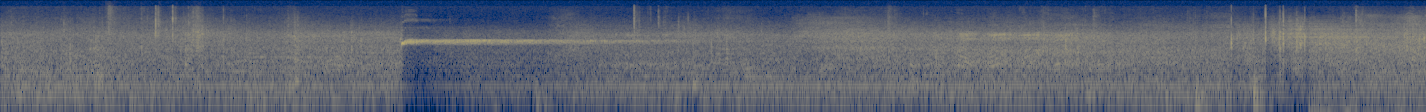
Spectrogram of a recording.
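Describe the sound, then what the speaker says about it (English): A referee's whistle at an ice hockey game, one sharp sustained blast of about two seconds that stands out over steady arena crowd noise and a play-by-play voice. "we'll get a whistle"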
